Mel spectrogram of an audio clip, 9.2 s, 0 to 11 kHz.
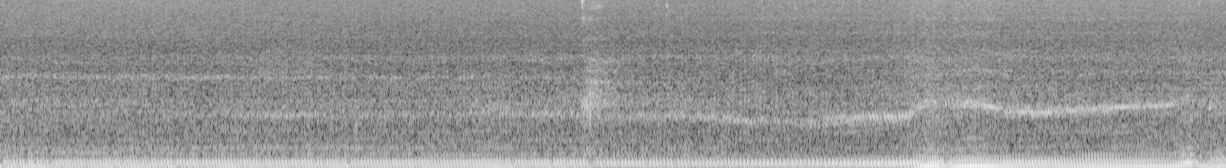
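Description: Kawasaki ZX-14's inline-four engine running steadily at low street speed, picked up by a helmet-mounted camera microphone. About seven seconds in, the engine note briefly swells louder.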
